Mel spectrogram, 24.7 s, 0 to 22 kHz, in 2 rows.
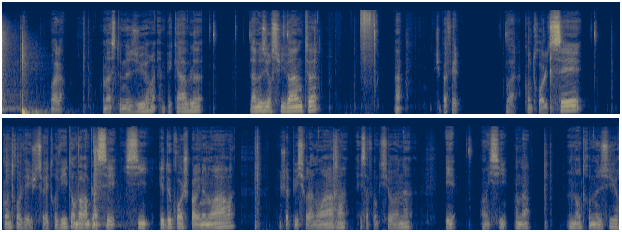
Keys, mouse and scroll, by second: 0.0-0.4 typing, 1.6 Escape, 4.1 click, 4.6 click, 5.6 click, 6.6 ctrl+v, 8.9 ctrl+z, 10.0 click, 11.0 ctrl+c, 11.8 click, 12.5 ctrl+v, 14.2 click, 17.4 5, 21.6 click, 23.2 ctrl+v.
